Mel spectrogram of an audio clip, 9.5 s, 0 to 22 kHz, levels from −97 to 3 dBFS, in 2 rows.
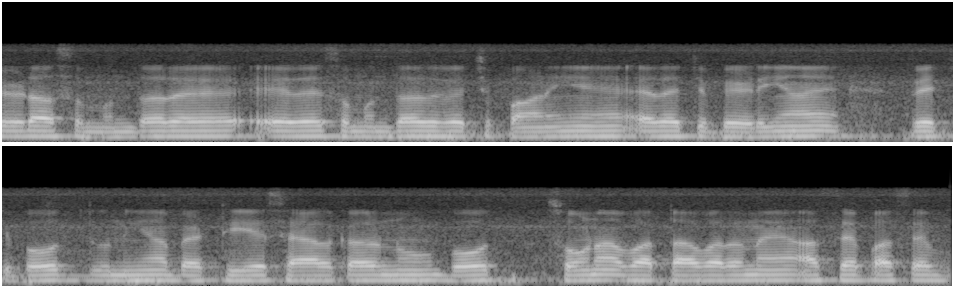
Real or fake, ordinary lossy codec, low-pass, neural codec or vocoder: real; none; 7.2 kHz; none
